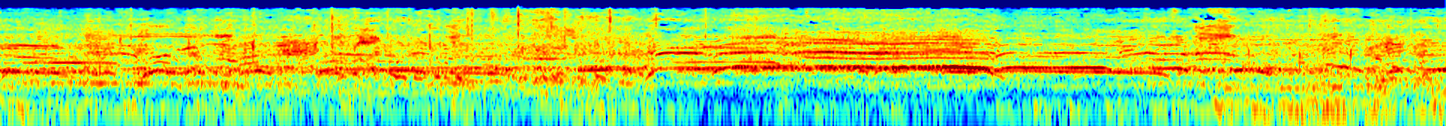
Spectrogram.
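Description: A large crowd cheers and shouts loudly in a stadium.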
